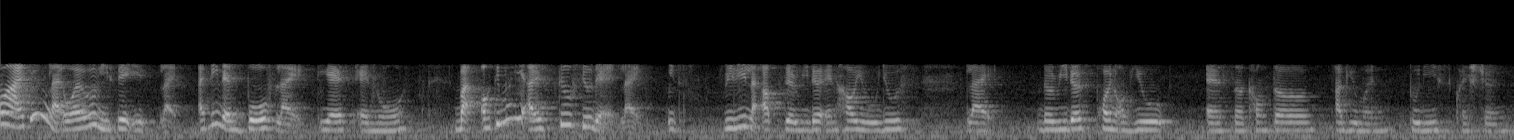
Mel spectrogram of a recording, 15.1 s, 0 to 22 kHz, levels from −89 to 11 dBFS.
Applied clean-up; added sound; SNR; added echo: none; none; none; none.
